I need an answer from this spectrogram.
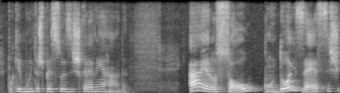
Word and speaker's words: aerossol: tetracampeão sempre sem- o cuidado com essa palavra aerosol é exatamente assim que pronuncia aerosol muita gente insiste em escrever essa palavra com apenas um s e fala aerosol está errado o som não é som de z é som de s que nem sol aerossol Essa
